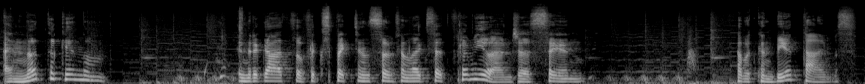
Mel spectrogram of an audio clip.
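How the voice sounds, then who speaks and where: A man's voice: on the high side, sing-song, a little slow, long pauses, fairly bright tone, faint music behind. Playful young man. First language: Russian. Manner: playful and teasing, reads chat aloud and laughs often. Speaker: VTuber streamer. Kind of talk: casual livestream chat.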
